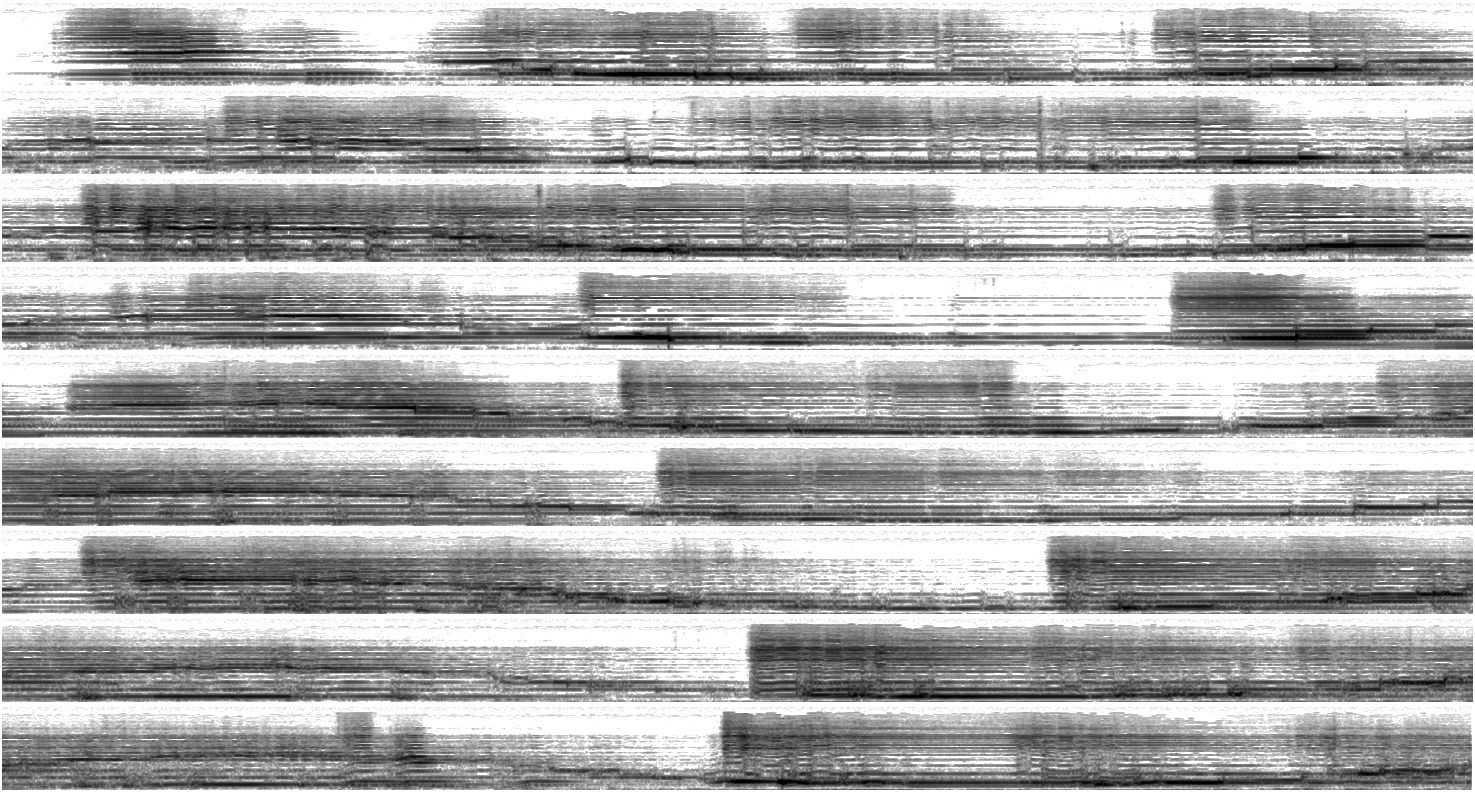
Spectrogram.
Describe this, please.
Band pass filters applied to a violin improvisation. Nice and ambient. No fades or other additional post production has been done.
